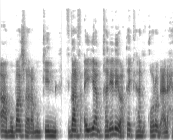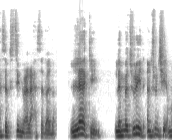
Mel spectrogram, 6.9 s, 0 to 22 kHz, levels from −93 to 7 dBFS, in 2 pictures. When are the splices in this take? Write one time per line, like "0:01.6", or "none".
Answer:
none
